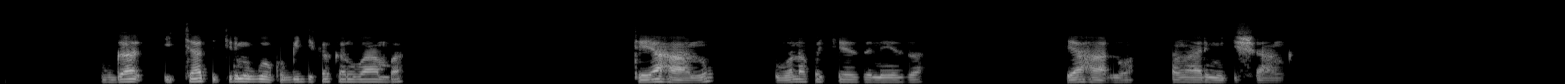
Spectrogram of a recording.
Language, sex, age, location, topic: Kinyarwanda, male, 18-24, Huye, health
